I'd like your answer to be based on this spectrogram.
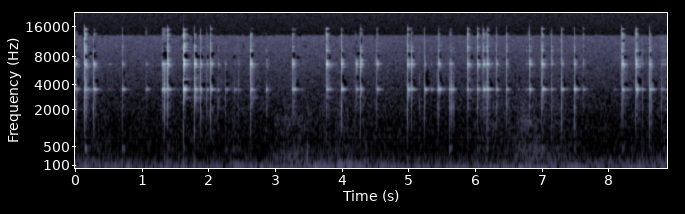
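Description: A textured, pineapple-shaped glass jar is tapped repeatedly, producing a quick, irregular run of light, bright glass clinks with a tone near 3.5 kHz. Each tap dies away almost instantly over a quiet background.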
